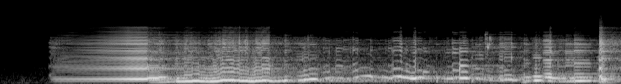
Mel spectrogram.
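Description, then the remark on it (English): Electric guitar played with an ebow: a note swells in with no pick attack, then a sustained, slightly distorted melodic line glides and bends between pitches, loud, with no voices. “This gives you a nice, clean guitar string sound without the conventional attack of a pick or fingers.”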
